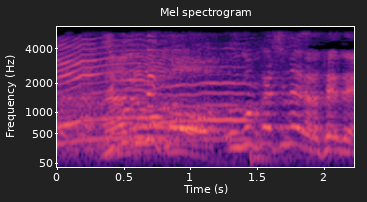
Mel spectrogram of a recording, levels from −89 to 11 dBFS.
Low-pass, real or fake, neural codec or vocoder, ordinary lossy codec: 5.4 kHz; real; none; none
